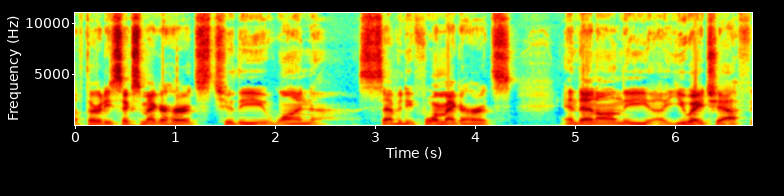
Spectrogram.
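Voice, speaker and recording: An American man hosting a hobby show, presenting to viewers in a halting way with frequent ums and uhs. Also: lowish voice, a bit bright.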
